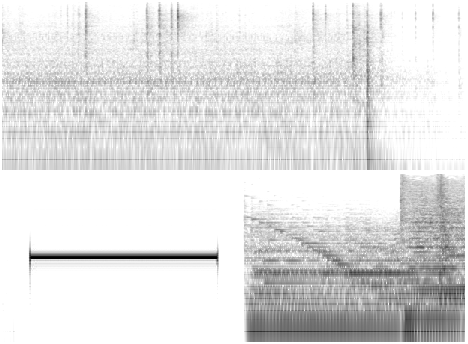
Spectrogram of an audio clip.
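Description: A single loud, steady electronic beep tone lasting just over a second, after faint hum and a brief silence. Music then starts with a low bass note and a sliding sweep, filling out into a full tune near the end.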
